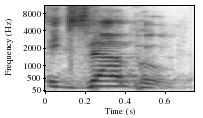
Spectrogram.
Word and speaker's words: example: So it's example. Just like saying examination. So it's ig. Go. That's what it's pronounced.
